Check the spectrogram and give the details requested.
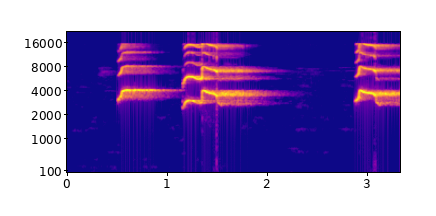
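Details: Black-capped lory from Papua, calling loudly to provoke other birds: three shrill, ringing whistled notes, the second stepping upward midway, separated by short pauses with a click near each.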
